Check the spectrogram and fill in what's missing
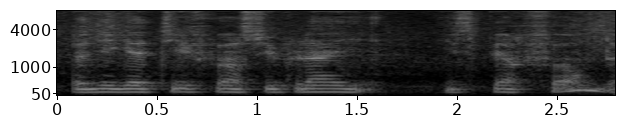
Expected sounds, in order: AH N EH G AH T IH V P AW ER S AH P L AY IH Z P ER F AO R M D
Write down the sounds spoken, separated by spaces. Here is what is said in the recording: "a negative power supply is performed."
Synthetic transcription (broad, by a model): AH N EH G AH T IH F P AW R S AH P L AY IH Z P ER F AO R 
